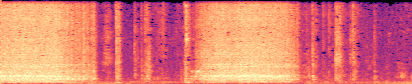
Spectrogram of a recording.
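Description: Domestic sewing machine stitching through a thick layered quilt, running in two spells of about one and a half seconds each and then stopping, with only a few small clicks of the machine and cloth in between and after.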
